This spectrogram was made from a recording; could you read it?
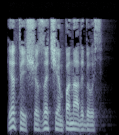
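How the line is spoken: Angry, frowning speech. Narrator (Russian): проговорила, злобно хмурясь

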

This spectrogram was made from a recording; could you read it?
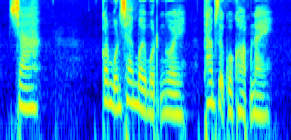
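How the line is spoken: Firm determined voice. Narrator (Vietnamese): Tống Gia Đăng khẽ nhếch môi, ánh mắt kiên định nói

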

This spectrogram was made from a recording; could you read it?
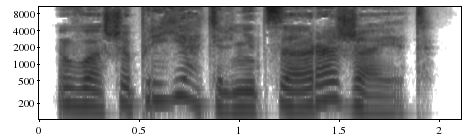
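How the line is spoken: Shouting. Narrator (Russian): прокричал он

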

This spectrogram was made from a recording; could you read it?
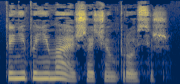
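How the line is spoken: Glum, dejected. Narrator (Russian): уныло проговорил Эдвард

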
